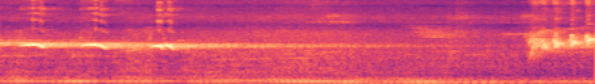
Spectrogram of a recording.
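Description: A greater green leafbird gives a long, steady high whistle with three quick flicks near the start, then a sudden rising burst of scratchy notes, over a low hum.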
